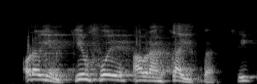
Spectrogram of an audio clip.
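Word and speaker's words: Kuyper: Ahora bien, ¿quién fue Abram Kaiper? Sí, que se pronuncia Kiper, se escribe Kuiper.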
